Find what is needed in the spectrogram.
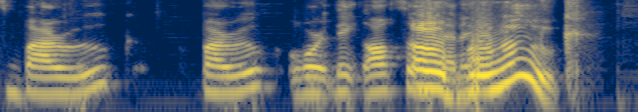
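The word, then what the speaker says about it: Baruch: Um that's not how you pronounce his first name. Spinosa. No, his first name is Baruk.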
